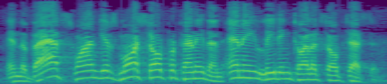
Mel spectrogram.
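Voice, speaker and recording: A man reading scripted 1940s radio advertising as the show's announcer, with a raspy edge. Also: high-pitched, expressive, brisk, pushed and bright. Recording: muffled 1940s radio with long reverb.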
